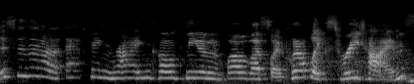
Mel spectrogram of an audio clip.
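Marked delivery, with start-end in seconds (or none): 0.0-2.2 put-on high, drunken screaming rant. Retelling a drunk customer at the bar: imitating a drunk customer screaming. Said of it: "Screaming at me".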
